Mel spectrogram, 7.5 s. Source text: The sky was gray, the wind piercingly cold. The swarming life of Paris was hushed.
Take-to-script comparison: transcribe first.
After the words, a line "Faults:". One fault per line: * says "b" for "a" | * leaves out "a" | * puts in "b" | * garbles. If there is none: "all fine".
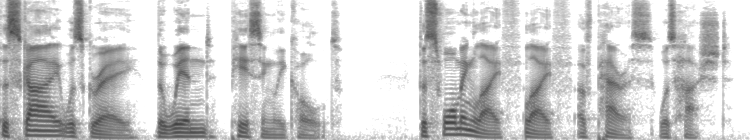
The sky was gray, the wind piercingly cold. The swarming life life of Paris was hushed.
Faults:
* puts in "life"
